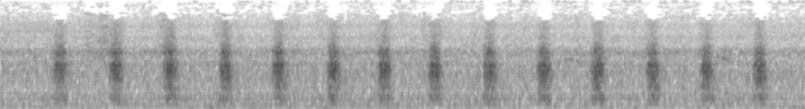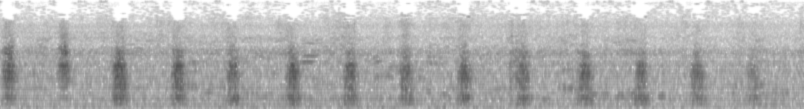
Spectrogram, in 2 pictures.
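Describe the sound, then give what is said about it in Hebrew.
Short, forceful exhalations through the nose during Kapalabhati, a pranayama breathing exercise done in rounds after a deep inhalation. They repeat in a steady, quick rhythm, about two per second, each a sharp breathy hiss, continuing evenly for the whole stretch with no talking. “אז אנחנו לוקחים שאיפה עמוקה ומוציאים אוויר בדרך האף מנשיפות קצרות וקצובות.”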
